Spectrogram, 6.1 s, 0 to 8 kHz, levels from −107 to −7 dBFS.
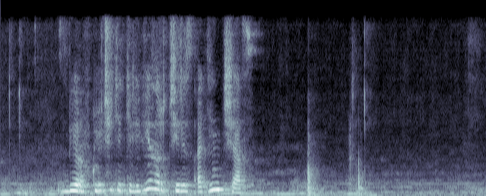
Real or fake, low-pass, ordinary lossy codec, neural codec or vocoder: fake; 7.2 kHz; MP3, 64 kbps; codec, 16 kHz, 8 kbps, FreqCodec, smaller model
